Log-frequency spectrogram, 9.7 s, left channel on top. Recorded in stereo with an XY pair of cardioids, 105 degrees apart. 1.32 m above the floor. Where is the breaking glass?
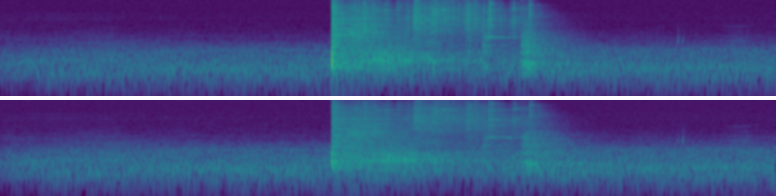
65° left, 1.6 m.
